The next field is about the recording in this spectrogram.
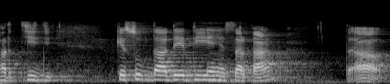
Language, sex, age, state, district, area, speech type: Hindi, female, 30-45, Bihar, Samastipur, rural, spontaneous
